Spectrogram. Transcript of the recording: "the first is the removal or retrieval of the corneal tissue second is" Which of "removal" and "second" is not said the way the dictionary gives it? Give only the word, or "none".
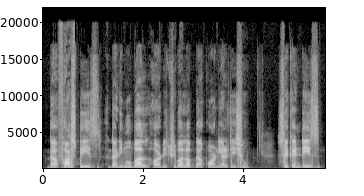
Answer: removal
